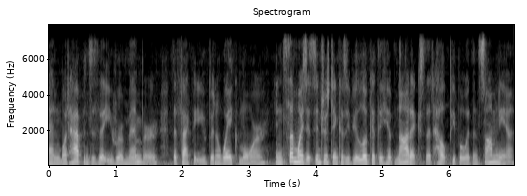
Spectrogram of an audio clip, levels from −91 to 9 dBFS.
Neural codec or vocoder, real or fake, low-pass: codec, 24 kHz, 6 kbps, HILCodec; fake; 7.2 kHz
